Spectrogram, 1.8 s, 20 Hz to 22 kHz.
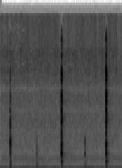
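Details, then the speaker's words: Mercedes 190SL Solex carburetor: sharp metallic clicks as the throttle lever is rocked, from excess wear of the second-barrel butterfly shaft in the body, letting the carburetors drift out of adjustment. "we have excess shaft wear in the body and I'm going to see if I can see if you can see the movement here and hear it hear that clicking and see this lever right here moving against the versus the"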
